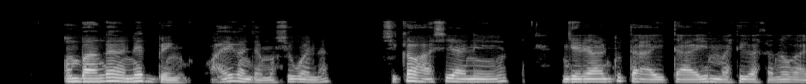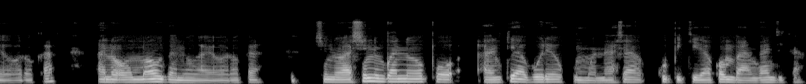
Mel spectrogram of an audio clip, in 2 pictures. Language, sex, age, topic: Oshiwambo, female, 18-24, finance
